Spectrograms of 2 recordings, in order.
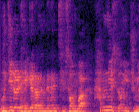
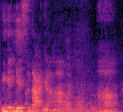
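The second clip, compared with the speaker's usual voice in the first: ordinary delivery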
